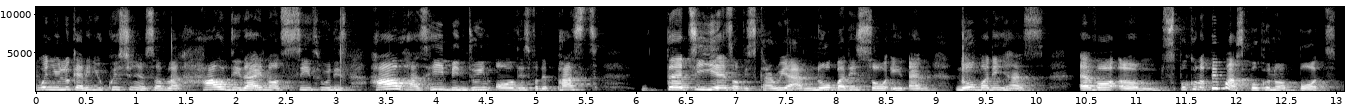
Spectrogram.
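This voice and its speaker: A woman's voice: on the high side, moderate pace, a bit bright, roomy sound. A woman from Cameroon, chatting on a live vlog stream and greeting viewers by name. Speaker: vlogger. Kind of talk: casual live-stream commentary.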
